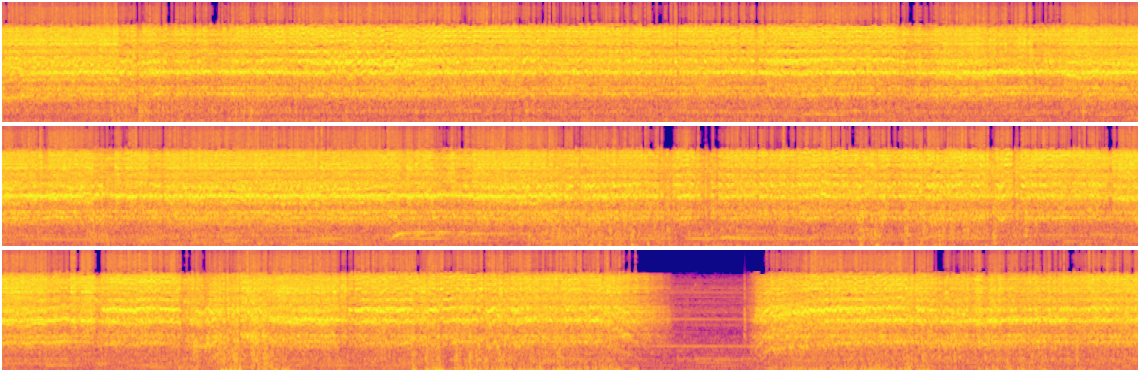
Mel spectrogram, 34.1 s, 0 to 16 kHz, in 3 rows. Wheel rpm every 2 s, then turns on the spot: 190, 220, 230, 230, 220, 220, 220, 220, 220, 240, 240, 230, 230, 220, 120, 140, 220.
none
